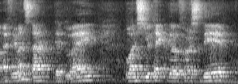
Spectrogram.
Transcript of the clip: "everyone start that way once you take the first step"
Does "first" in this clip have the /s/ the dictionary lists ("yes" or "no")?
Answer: no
